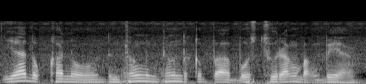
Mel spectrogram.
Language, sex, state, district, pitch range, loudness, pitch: Garo, male, Meghalaya, West Garo Hills, 110-130 Hz, -18 LUFS, 120 Hz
